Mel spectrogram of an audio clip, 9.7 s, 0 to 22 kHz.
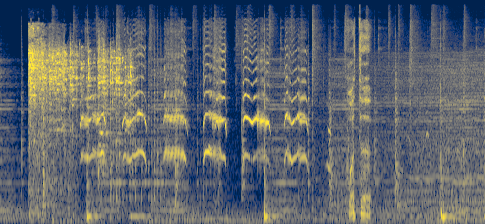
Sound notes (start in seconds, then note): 0.6 glass breaking; 3.0 monkeys screaming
